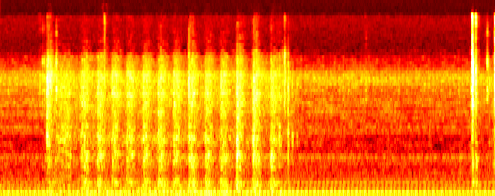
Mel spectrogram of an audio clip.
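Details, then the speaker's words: Nissan Bluebird after head gasket replacement, cranked coil-off to build oil pressure: even starter chug about five compressions a second for nearly three seconds, no scraping or clunks; normal cranking. "that sounds okay to me I'm going to declare that success"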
